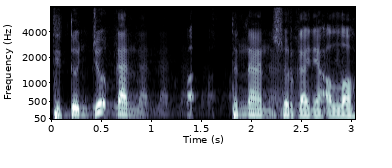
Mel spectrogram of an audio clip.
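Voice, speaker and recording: The voice belongs to a man. It sits fairly high in pitch. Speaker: Islamic religious teacher. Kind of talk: religious talk to children. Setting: Quran school gathering.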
